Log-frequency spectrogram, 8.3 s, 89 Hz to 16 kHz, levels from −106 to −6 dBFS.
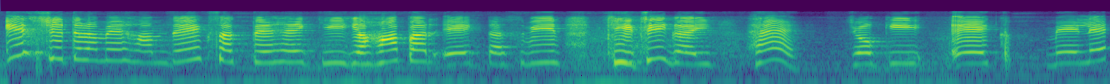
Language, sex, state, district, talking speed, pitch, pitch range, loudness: Hindi, female, Madhya Pradesh, Dhar, 135 wpm, 335 Hz, 315-370 Hz, -15 LUFS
